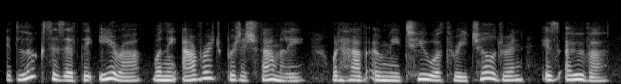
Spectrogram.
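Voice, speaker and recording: Woman announcer for an exam recording, slow even read, mellow tone, dry dull playback. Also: medium pitch, dry recording. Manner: slow, clear, even reading.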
